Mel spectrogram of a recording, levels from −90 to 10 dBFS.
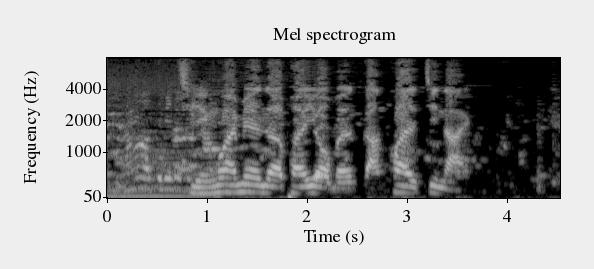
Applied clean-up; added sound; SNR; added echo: classical method Wiener filter.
